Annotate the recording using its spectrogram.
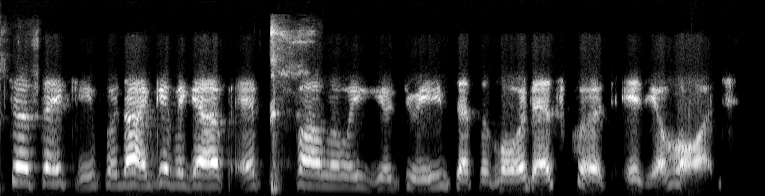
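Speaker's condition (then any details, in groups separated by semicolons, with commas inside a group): Cerebral palsy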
